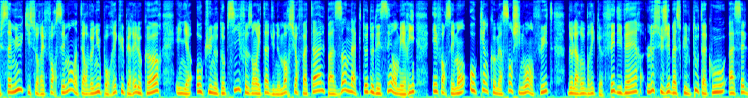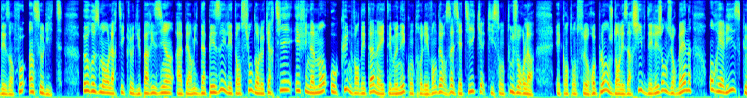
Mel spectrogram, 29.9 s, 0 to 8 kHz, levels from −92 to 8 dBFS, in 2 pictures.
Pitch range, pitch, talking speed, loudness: 150-205 Hz, 175 Hz, 180 wpm, -20 LUFS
